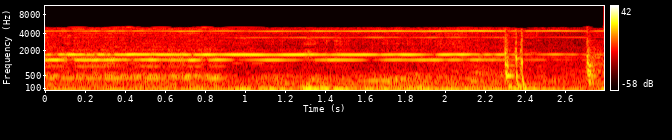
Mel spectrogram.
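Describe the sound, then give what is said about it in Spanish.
A telephone rings in an office: a steady electronic ringing tone runs through the whole stretch, loud and unbroken, with a couple of brief knocks near the end. “Ah, porque no ha sonado el teléfono. Ahora.”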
